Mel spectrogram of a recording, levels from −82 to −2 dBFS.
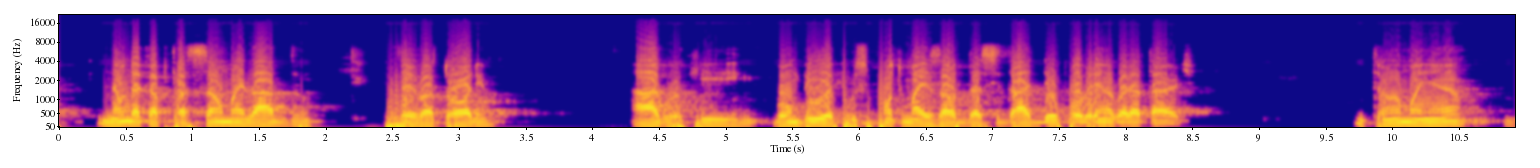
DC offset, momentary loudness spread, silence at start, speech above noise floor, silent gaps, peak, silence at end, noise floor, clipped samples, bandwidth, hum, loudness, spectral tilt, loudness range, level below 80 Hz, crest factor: under 0.1%; 10 LU; 0 s; 72 dB; none; 0 dBFS; 0 s; -79 dBFS; 0.2%; 11 kHz; none; -8 LUFS; -6.5 dB/octave; 3 LU; -22 dBFS; 8 dB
